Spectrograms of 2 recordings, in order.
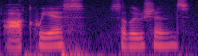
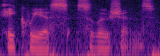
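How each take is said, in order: First: "aqueous" starting with AH, as AH-kwee-us; alternative pronunciation. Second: "aqueous" starting with AY, as AY-kwee-us; long-A pronunciation. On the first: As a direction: say "aqueous" with an open AH first, AH-kwee-us. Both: Shown as a demonstration. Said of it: "I've heard a few people pronounce it".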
